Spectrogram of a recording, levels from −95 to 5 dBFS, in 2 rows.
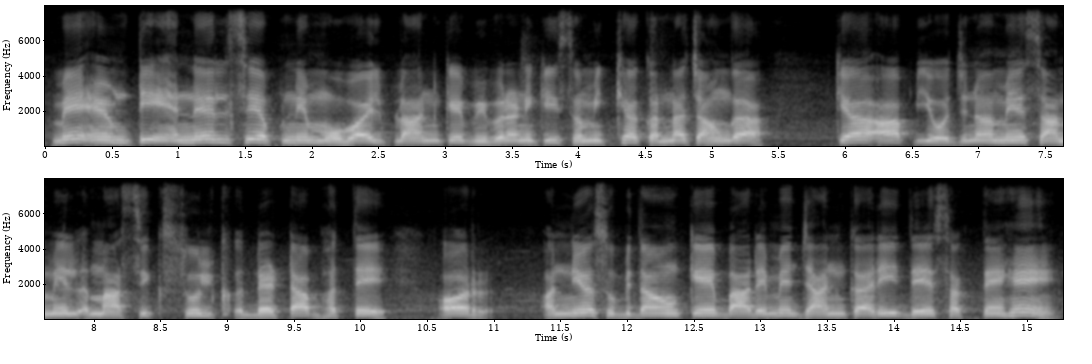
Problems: constant background noise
